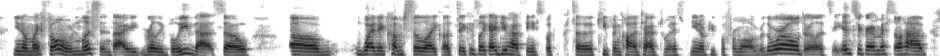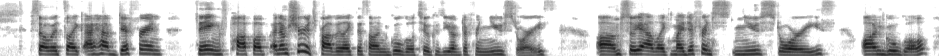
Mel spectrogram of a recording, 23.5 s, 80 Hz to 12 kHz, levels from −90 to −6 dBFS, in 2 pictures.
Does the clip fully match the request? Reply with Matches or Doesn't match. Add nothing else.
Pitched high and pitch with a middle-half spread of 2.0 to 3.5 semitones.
Matches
